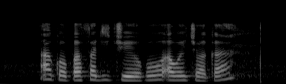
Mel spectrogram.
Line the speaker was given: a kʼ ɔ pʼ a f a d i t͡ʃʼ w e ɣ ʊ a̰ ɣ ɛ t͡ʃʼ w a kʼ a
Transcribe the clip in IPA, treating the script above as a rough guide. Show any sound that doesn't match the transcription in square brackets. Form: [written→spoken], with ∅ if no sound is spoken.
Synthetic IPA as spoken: a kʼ ɔ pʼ a f a d i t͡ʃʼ w e ɣ ʊ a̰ [ɣ→w] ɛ t͡ʃʼ w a kʼ a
